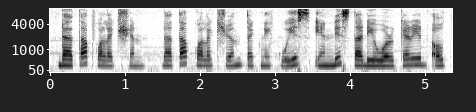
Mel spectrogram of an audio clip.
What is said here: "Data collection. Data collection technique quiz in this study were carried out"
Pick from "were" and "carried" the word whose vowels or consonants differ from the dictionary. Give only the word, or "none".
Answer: none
